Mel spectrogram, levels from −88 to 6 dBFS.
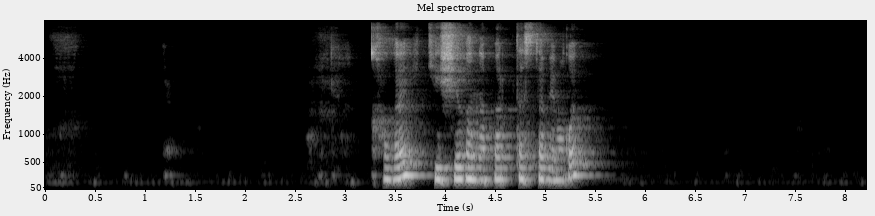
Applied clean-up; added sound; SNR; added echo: none; none; none; reverberation time 0.5 s.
